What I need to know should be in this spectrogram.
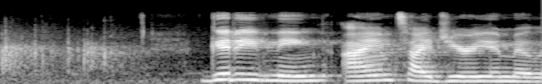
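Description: A young woman speaks through a microphone in a large hall.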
